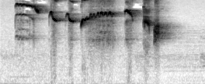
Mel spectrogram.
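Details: Song of an orange-headed thrush used to coax other birds into singing: a rapid string of very high, sharp whistled notes and buzzy slurs, ending with a falling note, loud and close.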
